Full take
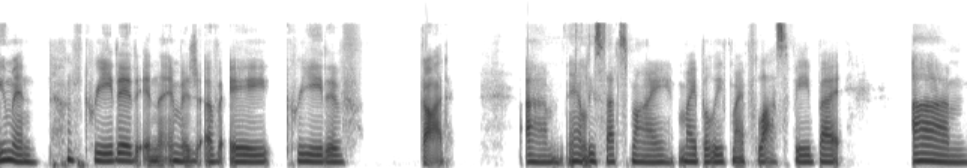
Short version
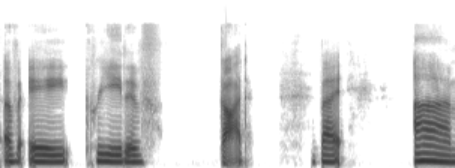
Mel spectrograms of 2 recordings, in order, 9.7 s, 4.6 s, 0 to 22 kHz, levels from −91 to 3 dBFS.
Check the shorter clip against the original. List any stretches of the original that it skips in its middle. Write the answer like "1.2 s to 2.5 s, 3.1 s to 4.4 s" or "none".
5.1 s to 8.1 s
